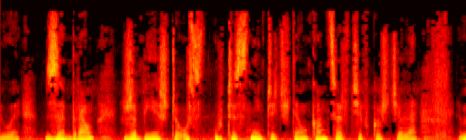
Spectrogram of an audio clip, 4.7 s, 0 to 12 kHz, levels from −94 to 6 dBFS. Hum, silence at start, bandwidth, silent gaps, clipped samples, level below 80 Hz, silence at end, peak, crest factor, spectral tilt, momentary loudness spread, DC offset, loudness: none; 0 s; 11.5 kHz; none; under 0.1%; -52 dBFS; 0 s; -12 dBFS; 16 dB; -4.5 dB/octave; 9 LU; under 0.1%; -29 LUFS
